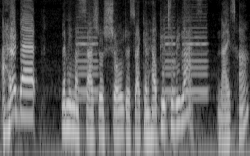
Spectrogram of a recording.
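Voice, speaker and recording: A woman's voice: sits low, very animated, normal speed. A woman playing a domineering, leering middle-aged female pageant coach in a radio drama, pushy and scolding. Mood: manipulative, controlling.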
